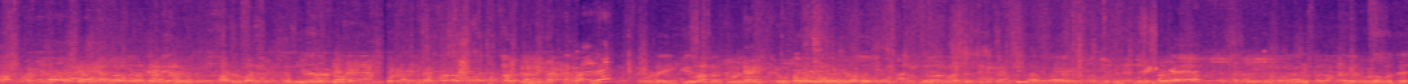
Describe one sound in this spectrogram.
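A crowd of men chant slogans loudly together outdoors.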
